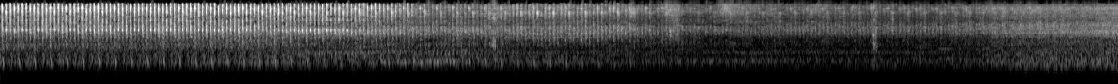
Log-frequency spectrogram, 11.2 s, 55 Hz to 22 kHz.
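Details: Isuzu Trooper diesel idling with a sharp, evenly spaced knock about three times a second; possibly valve or engine knock, unconfirmed. DTC 74 (throttle position sensor) is also present.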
